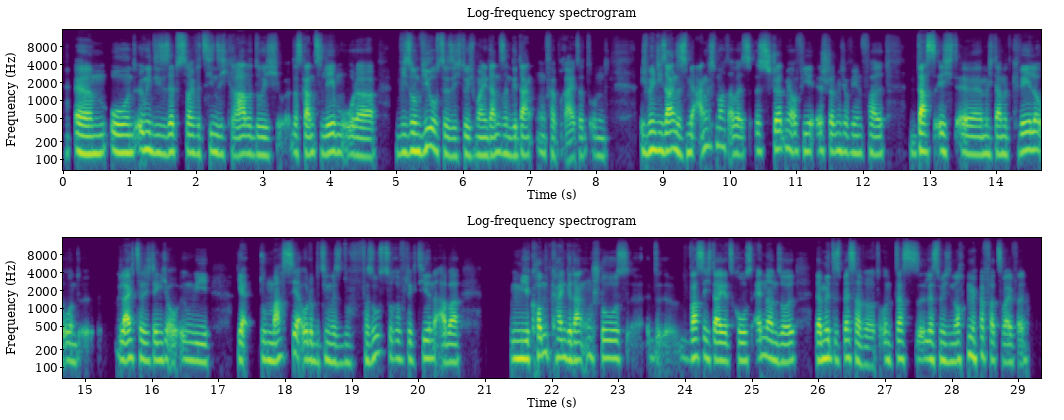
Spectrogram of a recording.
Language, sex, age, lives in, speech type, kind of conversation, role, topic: German, male, 25-29, Germany, conversation, advice, user, Wie bleibe ich trotz Selbstzweifeln bei meiner Entscheidung?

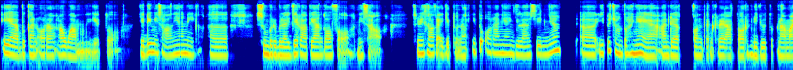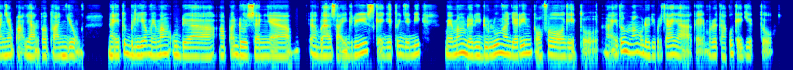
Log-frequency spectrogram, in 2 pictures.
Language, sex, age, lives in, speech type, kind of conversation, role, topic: Indonesian, female, 20-24, Indonesia, conversation, podcast, guest, Bagaimana kamu memilih sumber belajar yang dapat dipercaya?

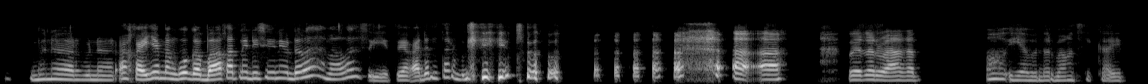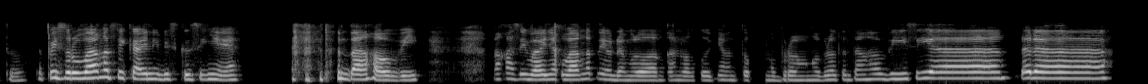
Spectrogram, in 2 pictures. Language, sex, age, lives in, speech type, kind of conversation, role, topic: Indonesian, female, 25-29, Indonesia, conversation, unstructured, none, Bagaimana cara kamu meyakinkan teman untuk mencoba hobi baru?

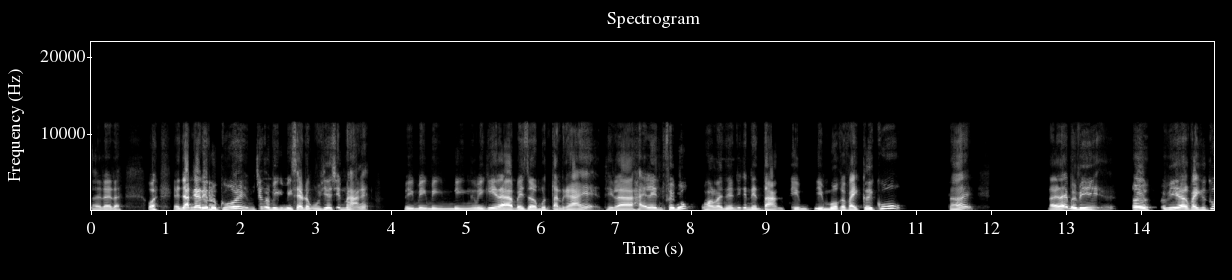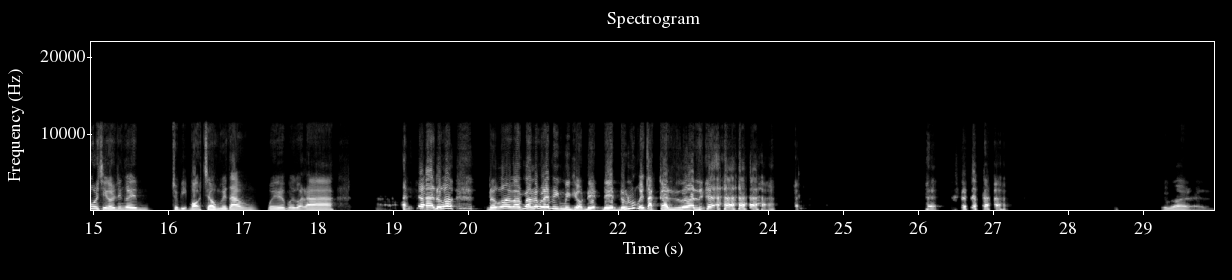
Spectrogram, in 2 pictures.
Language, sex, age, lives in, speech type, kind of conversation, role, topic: Vietnamese, male, 25-29, Vietnam, conversation, unstructured, none, Bạn nghĩ việc sử dụng mạng xã hội ảnh hưởng như thế nào đến cách mọi người thể hiện bản thân?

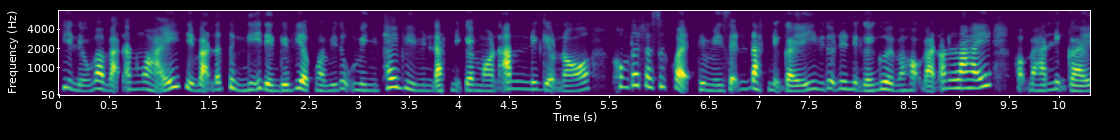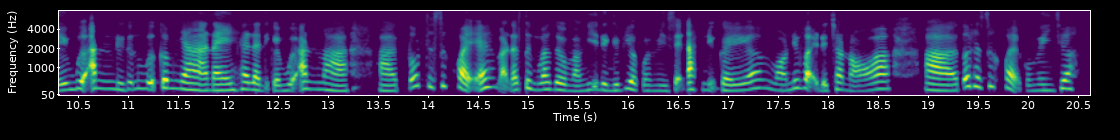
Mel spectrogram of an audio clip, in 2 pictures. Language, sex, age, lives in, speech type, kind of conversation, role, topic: Vietnamese, female, 25-29, Vietnam, conversation, advice, advisor, Làm sao để bạn ăn uống lành mạnh hơn khi thường xuyên phải ăn đồ ăn nhanh vì không có thời gian nấu nướng?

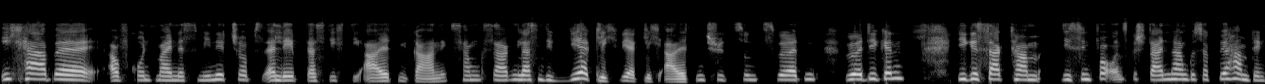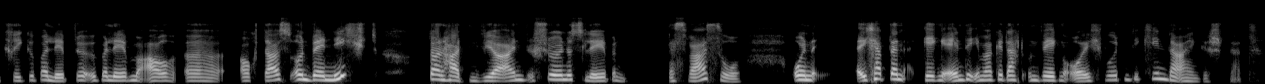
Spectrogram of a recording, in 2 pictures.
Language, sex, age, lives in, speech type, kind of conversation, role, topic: German, female, 55-59, Germany, conversation, podcast, guest, Wie hat die Pandemie deine Kontakte verändert?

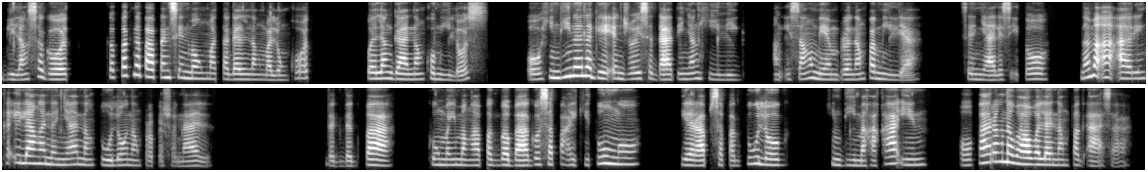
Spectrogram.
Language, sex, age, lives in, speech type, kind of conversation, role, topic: Filipino, female, 25-29, Philippines, read, expert-assistant, expert, Paano nakakaapekto ang pag-abuso sa bawal na gamot sa kinabukasan ng kabataan?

